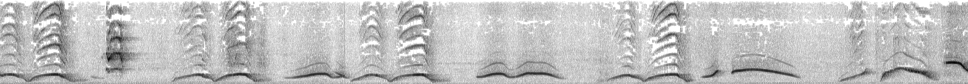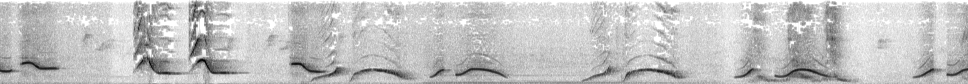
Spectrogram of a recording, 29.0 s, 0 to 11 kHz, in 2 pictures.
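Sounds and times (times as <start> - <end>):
bird squawks: 0.0 - 7.0, 7.6 - 10.6, 12.6 - 15.9, 16.5 - 22.0, 23.2 - 24.9, 25.8 - 27.5
bird whistling: 0.0 - 22.3, 23.1 - 29.0.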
